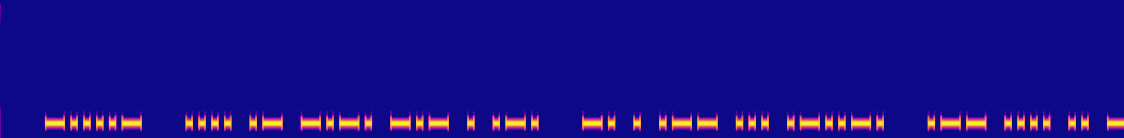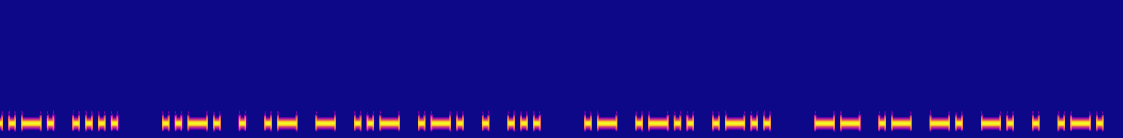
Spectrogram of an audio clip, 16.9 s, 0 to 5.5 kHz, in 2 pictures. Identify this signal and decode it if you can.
Morse code, heard as a keyed tone, about 25 wpm, 600 Hz. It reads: - HACKER NEWS" WHICH FEATURES ALL MANNER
